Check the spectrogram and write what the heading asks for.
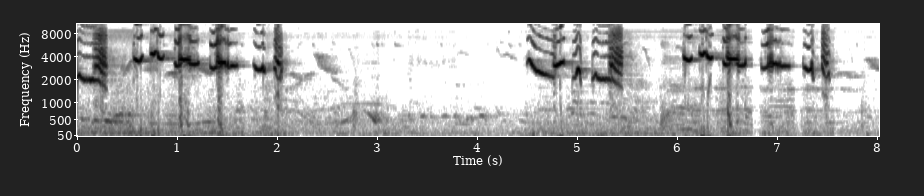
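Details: Oriental magpie-robin kept in captivity, singing relaxed ngeplong phrases for training untrained birds: dense runs of bright whistled and chipping notes, a quiet two-second gap, then a longer, choppy phrase of repeated slurred whistles.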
